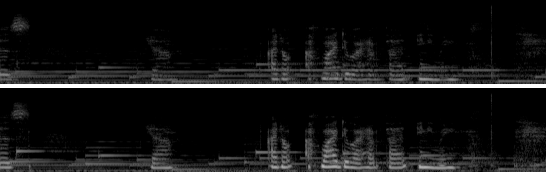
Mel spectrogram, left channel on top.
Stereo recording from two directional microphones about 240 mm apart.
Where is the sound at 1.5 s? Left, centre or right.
Centre.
